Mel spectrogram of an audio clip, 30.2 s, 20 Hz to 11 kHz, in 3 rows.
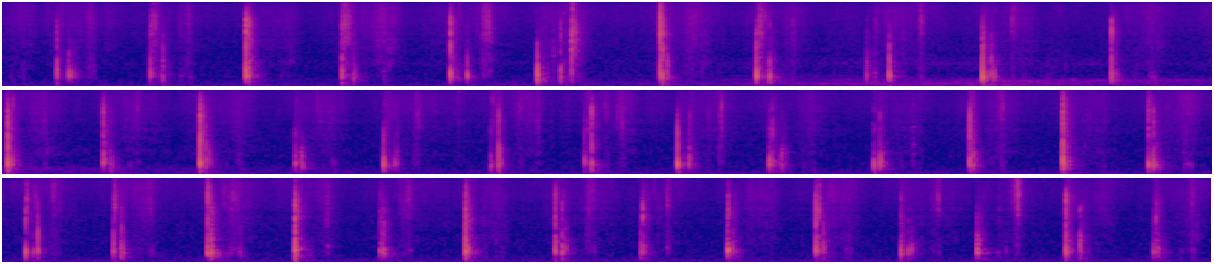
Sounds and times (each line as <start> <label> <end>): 0.5 sneakers walk 8.6
9.2 sneakers walk 18.4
